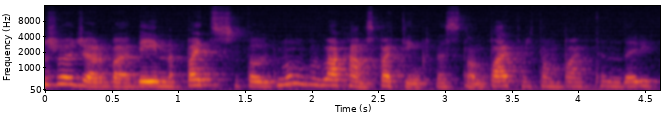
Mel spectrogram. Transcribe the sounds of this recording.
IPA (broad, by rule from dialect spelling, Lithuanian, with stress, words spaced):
ˈʒuɔd͡ʒʲʊ ˈɐrbɐ ˈʋʲeːɪˌnɐ ˈpɑːˌtʲɪ ˈsʊ ˌtoːʊ ˈnʊ ʋɑːˈkɐms ˈpɑːˌtʲiːŋk ʋʲeːs toːn ˈpɑːtʲɪ ɪr toːn ˈpɑːtʲɪ tʲeːn dɐˈrʲiːtʲ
